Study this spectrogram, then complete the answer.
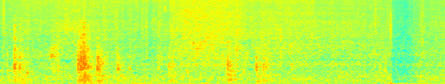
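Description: Pancake batter sizzling and frying steadily in a hot pan, a continuous crackle with a few brief scraping touches, no voices.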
